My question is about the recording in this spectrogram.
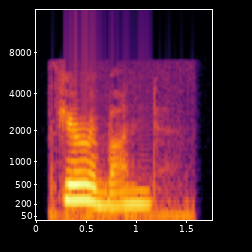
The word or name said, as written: furibund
